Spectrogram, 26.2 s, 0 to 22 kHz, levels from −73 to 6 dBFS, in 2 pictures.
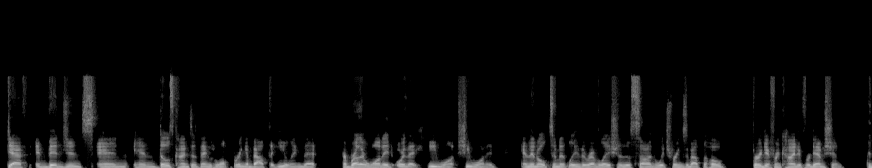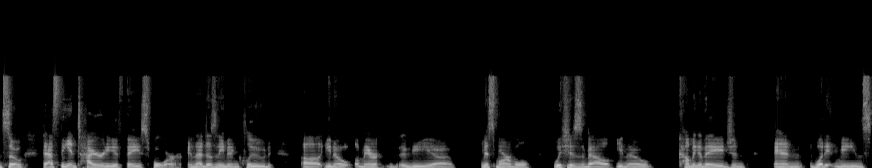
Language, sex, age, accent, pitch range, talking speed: English, male, 30-49, American, 115-140 Hz, 175 wpm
